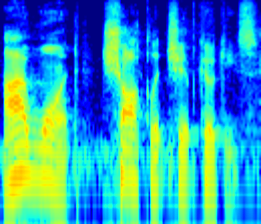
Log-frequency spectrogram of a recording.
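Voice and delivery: slow, drawn-out mock cry at ordinary volume; mock scream. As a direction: imitate a boy's demand, stretching every word. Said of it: "he screams it".

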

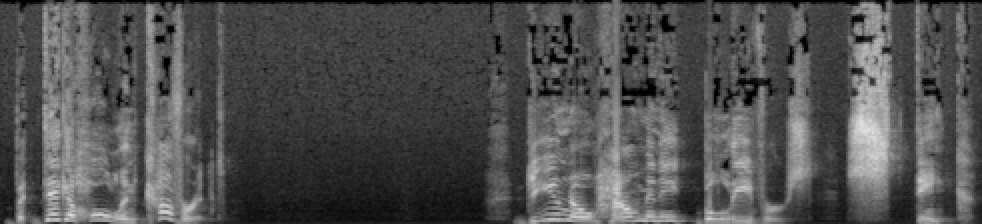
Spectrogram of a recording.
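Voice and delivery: high, loud preacher voice; preaching. Real, not acted. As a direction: proclaim it from the pulpit. Full-force preaching.

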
